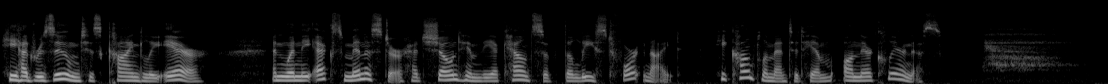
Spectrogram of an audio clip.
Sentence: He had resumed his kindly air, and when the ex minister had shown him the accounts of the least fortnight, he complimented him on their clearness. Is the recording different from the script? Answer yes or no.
no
